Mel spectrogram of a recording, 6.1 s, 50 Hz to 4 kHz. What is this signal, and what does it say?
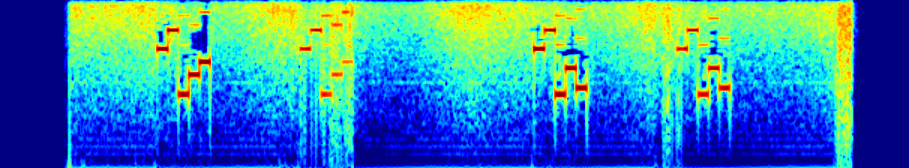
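Five-tone selective call (ZVEI), heard as quick runs of five tones, tones of about 70 ms. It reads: 88146 88152 88152
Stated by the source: Five-tone ZVEI selective call received on an SDR.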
